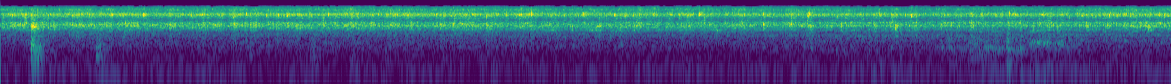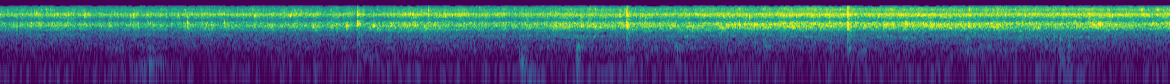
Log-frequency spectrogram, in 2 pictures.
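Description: Chicken liver sizzling in a pot, a steady hiss, with a few sharp clicks in the second half as a wooden spatula knocks against the pot while stirring.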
